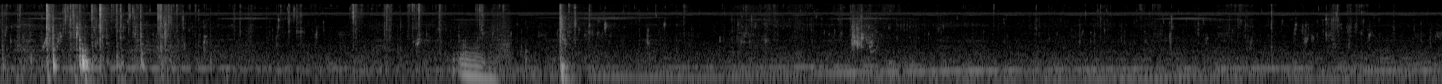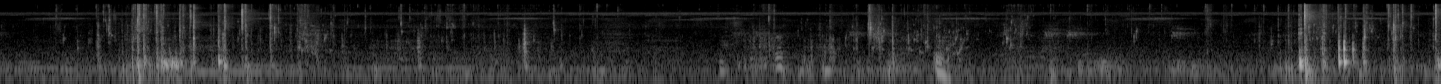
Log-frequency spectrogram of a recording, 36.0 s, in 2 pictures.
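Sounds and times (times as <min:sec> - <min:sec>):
splashing and knocks: 0:00.0 - 0:02.4, 0:07.0 - 0:07.5, 0:19.2 - 0:22.2, 0:28.2 - 0:30.9, 0:34.0 - 0:36.0
water dripping off net: 0:19.2 - 0:23.2.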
